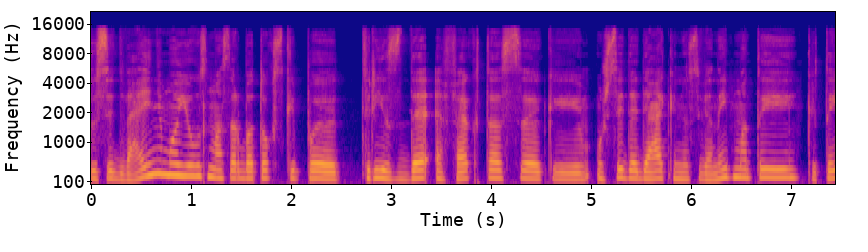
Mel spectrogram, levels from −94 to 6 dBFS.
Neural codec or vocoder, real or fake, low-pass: none; real; 14.4 kHz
